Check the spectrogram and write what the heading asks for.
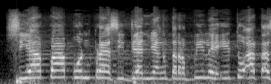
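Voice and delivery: emphatic preaching. Real, not acted. Preacher telling the crowd not to fight over presidents, emphatic preaching. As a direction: proclaim it, then draw out the last words.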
